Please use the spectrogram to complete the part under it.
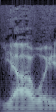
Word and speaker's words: Yahweh: Most scholars think Yahweh is the more likely way to pronounce it.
